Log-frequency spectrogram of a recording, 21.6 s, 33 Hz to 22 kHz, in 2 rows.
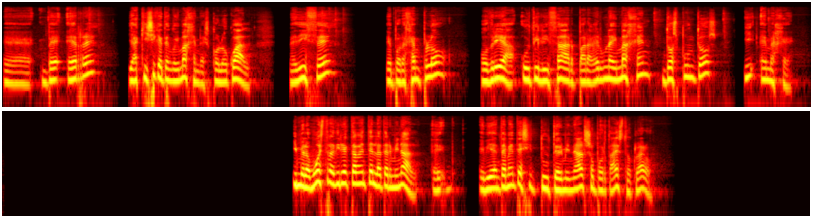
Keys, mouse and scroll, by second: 0.3-1.3 typing, 2.3 j, 3.6 j, 4.3 BackSpace, 4.9 Down, 8.8-10.6 typing, 12.6 Return, 18.7 Escape, 19.7 q, 20.8 Escape.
